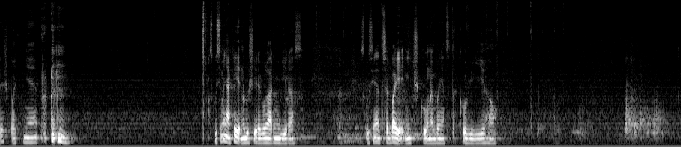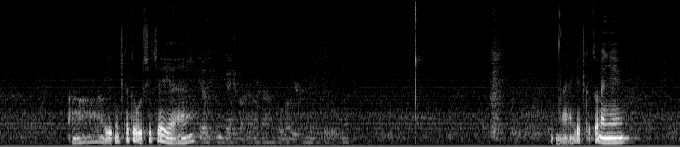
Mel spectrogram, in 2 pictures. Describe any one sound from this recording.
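A young man speaks calmly, with pauses.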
